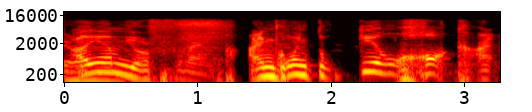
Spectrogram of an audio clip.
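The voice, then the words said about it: Exaggerated put-on Russian accent. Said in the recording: “she stresses the Russian ... she stresses that accent hard”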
